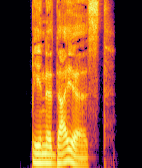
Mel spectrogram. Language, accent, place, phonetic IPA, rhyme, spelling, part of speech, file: German, Germany, Berlin, [ˌbenəˈdaɪ̯əst], -aɪ̯əst, benedeiest, verb, De-benedeiest.ogg
- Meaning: second-person singular subjunctive I of benedeien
